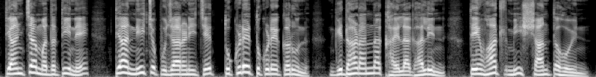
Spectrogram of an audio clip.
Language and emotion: Marathi, neutral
